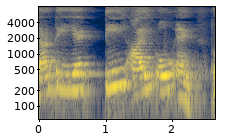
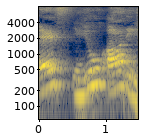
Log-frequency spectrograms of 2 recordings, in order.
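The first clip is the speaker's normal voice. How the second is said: एस यू आर ई spelled very slowly, each letter apart; much slower than usual. Shown as a demonstration. Teacher slowly spelling एस यू आर ई for students. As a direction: drag out every letter. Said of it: "sure की spelling तो आती है".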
